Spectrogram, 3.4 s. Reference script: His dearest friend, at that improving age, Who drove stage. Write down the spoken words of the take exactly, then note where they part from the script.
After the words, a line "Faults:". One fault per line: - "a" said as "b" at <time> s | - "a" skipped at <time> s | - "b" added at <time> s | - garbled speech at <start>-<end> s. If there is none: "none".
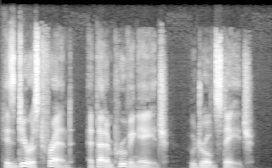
His dearest friend, at that improving age, Who drove stage.
Faults:
none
